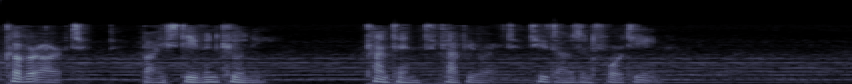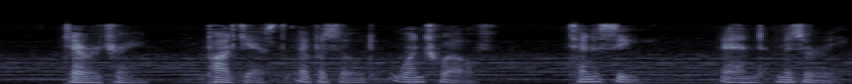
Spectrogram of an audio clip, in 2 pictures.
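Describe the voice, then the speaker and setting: Casting: male podcast announcer, very low voice, measured formal delivery of scripted credits, music underneath. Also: fairly even intonation. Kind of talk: scripted narration. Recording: slightly dull, music underneath.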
